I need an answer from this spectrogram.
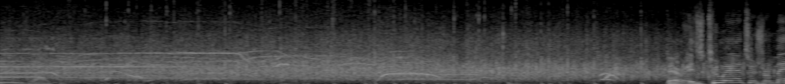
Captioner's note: cheers and applause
